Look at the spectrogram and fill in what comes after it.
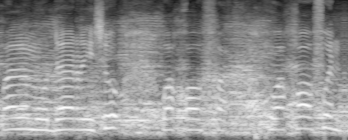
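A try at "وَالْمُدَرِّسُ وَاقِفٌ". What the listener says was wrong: Salah. Salah, enggak ada waqaf. Wal mudarrisu waqifun.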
